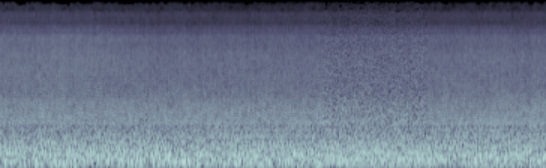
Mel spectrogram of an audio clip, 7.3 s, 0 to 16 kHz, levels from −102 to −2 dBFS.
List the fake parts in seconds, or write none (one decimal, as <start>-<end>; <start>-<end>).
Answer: 0.0-4.3; 5.7-7.3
